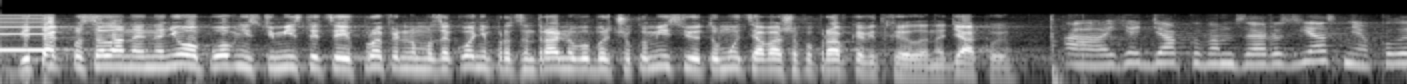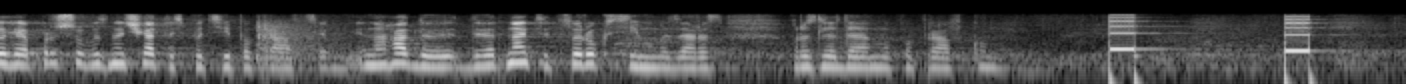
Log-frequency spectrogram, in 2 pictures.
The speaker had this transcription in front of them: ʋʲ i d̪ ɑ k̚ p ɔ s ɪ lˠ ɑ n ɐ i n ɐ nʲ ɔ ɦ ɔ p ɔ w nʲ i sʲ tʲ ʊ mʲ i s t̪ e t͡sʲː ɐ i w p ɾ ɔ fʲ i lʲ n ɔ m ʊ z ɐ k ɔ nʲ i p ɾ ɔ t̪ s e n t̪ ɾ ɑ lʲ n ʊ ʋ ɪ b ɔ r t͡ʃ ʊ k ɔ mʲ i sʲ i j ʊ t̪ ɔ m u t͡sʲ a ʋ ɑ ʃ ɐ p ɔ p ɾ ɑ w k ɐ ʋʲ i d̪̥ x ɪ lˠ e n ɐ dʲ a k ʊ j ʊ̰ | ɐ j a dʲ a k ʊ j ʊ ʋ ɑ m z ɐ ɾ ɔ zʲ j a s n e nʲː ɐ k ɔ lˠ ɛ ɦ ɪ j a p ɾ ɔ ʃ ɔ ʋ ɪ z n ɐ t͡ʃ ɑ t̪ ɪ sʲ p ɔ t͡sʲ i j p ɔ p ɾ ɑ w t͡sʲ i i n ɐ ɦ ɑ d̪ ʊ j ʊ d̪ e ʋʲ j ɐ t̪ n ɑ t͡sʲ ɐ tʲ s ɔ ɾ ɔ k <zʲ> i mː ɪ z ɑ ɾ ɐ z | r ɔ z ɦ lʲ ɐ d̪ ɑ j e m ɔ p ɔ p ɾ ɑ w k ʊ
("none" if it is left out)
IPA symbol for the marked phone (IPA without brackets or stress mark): sʲ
